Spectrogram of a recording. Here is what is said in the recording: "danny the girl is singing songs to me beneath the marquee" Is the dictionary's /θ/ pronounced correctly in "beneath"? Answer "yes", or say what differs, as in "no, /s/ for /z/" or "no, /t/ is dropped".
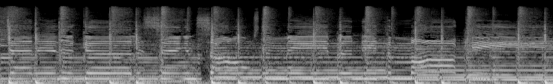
yes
